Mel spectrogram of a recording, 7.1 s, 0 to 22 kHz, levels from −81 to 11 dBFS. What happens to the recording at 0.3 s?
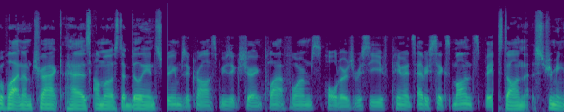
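Nothing goes wrong at 0.3 s; the speech carries on intact through that moment, with no dropout, click or distortion.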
